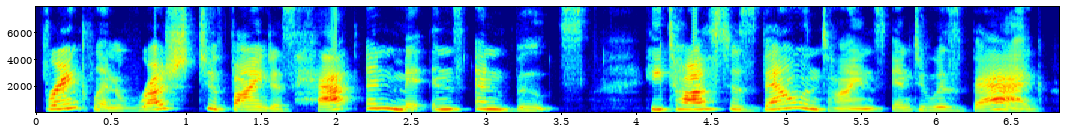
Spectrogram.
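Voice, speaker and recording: A woman reading a storybook aloud for children, expressive and child-directed, adding simple explanatory asides. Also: fairly high pitch, slow pace. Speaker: storybook reader.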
